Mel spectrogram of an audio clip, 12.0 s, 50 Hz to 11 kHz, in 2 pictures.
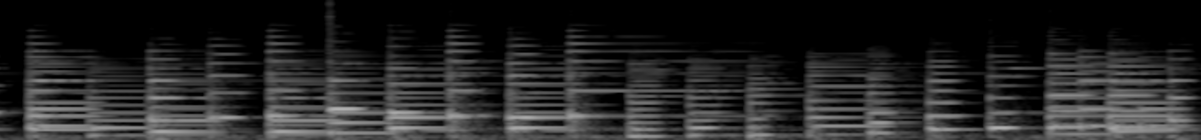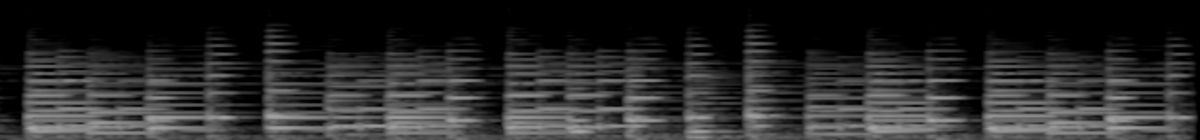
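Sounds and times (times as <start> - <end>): bouncy solo piano tune: 0.0 - 12.0.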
